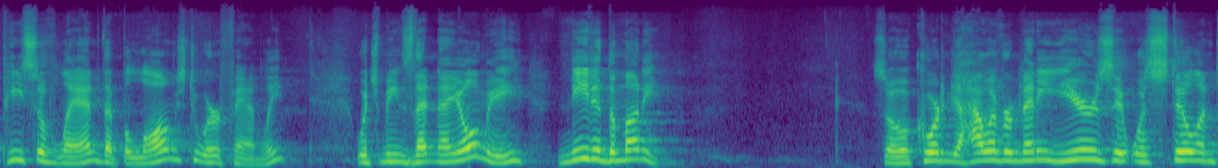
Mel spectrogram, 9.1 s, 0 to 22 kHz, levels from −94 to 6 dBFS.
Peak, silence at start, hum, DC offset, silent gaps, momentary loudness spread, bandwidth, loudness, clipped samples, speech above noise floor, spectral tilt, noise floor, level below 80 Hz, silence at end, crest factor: 0 dBFS; 0 s; none; under 0.1%; none; 10 LU; 16.5 kHz; -15 LUFS; under 0.1%; 45 dB; -5 dB/octave; -60 dBFS; -66 dBFS; 0 s; 16 dB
